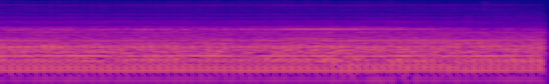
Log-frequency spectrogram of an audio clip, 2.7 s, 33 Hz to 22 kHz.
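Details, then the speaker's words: 1.8 Harrier 41 auto drive electric start lawnmower after pull cord and recoil spring repair, running at steady speed with an even fast beat and a slight hunt; normal running. "So there you go. 1.8 Harrier 41 auto drive electric start, now all up and running."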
